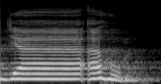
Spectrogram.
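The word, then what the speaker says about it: جاءهم: Mad thobiinya alif didahului fathah. Hamzahnya a ada pada kata jaahum. Maka jimnya panjang boleh empat boleh lima harakat. Jaahum.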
